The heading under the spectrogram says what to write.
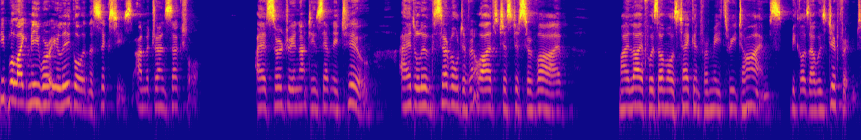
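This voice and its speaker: In an American accent, a woman talks fairly quickly with a somewhat breathy, dark, mellow tone and fairly even intonation, with audible room echo around her. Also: medium pitch for a woman. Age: 80s+. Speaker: audience member, activist. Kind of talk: audience comment. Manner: halting.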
